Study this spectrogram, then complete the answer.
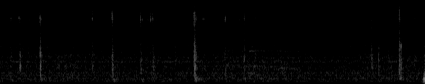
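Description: Fingers tap on a computer keyboard while a phone number is entered into an online form, a light, uneven patter of close keystrokes with short pauses.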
